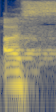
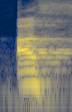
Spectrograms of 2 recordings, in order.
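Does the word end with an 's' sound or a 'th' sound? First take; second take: s; th. First: The final consonant is a hissing 's' sound. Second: The final consonant is a soft 'th' sound. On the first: The speaker calls it wrong. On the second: The speaker calls it right.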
